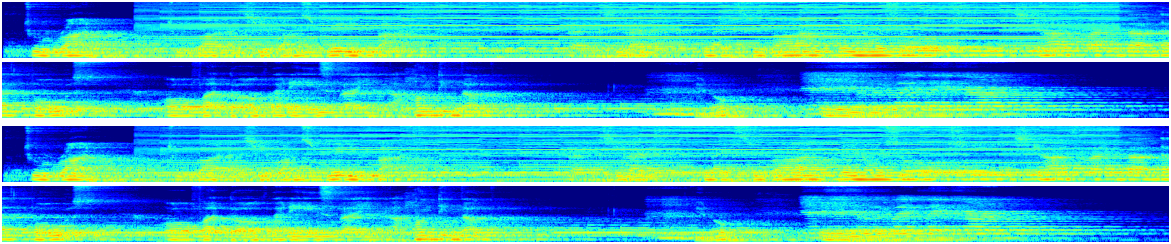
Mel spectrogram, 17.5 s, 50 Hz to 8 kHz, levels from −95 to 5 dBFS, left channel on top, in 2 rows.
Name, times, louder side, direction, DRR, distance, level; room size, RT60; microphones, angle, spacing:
voice 1, 0.2-0.8 1.2-3.2 4.2-4.9 5.2-9.4 9.9-12.3 13.9-14.2 14.9-15.4, equal, 5° right, 0 dB, 1.4 m, -27 dB
sound 1, 0.9-14.5, right 4 dB, 60° right, 0.6 m, -37 dB
sound 2, 1.0-9.0, left 3 dB, 10° left, 1.3 m, -35 dB
voice 2, 1.6-1.9 4.4-4.8 13.5-13.9 14.7-16.2, equal, 75° right, -9 dB, 4.5 m, -33 dB
21.5 x 8.2 x 6.9 m, 2.6 s
head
